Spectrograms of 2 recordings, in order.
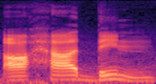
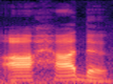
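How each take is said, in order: First: The word ends with an -in sound. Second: The word ends on a bare d sound. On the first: This is the full form without stopping. "दाल पे दो ज़ेर हैं" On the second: This is the form used when stopping. "इसका वक़फ़ होगा आहद"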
